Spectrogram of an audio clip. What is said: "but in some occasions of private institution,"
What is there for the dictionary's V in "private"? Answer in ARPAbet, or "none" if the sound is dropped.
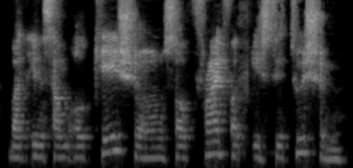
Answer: F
